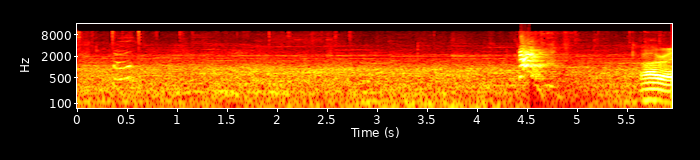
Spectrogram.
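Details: A Jack Russell and a Corgi puppy at play; two sharp, loud barks, one midway and one at the very end, over a steady background hiss with a faint yip early on.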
